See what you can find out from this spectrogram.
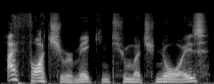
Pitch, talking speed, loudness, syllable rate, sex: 125 Hz, 225 wpm, -22 LUFS, 5.5 syllables/s, male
